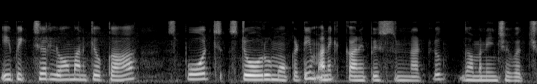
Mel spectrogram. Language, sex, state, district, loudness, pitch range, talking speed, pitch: Telugu, female, Telangana, Karimnagar, -18 LUFS, 190-225 Hz, 120 wpm, 210 Hz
